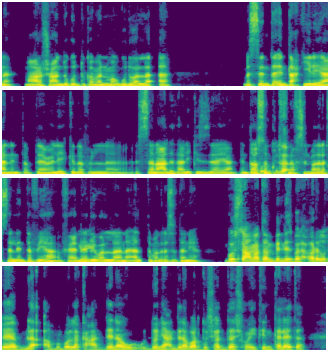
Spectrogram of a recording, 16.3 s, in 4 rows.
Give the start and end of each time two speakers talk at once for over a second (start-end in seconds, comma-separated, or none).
none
